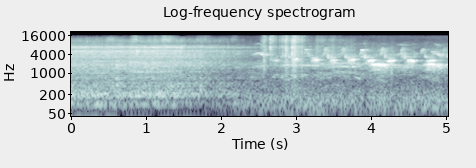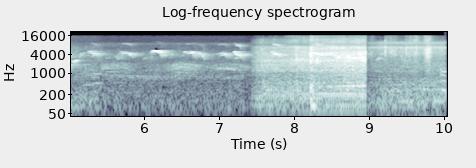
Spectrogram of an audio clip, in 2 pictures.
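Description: Small birds chirping: a quick run of short, repeated high notes over a few seconds, followed near the end by a louder burst of hissing noise lasting about a second and a half.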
